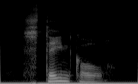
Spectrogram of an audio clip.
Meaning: coal
- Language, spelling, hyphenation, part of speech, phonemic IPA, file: Dutch, steenkool, steen‧kool, noun, /ˈsteːn.koːl/, Nl-steenkool.ogg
